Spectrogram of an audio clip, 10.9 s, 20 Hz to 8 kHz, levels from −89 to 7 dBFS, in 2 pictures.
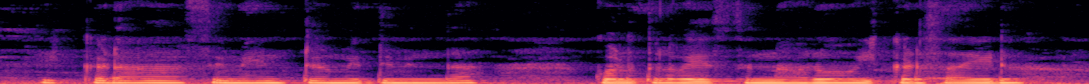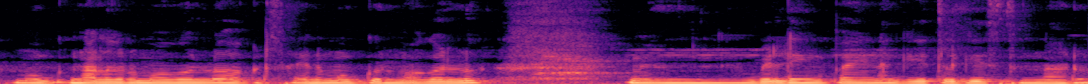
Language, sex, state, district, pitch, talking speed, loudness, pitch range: Telugu, female, Andhra Pradesh, Anantapur, 170 Hz, 110 wpm, -14 LUFS, 165-175 Hz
